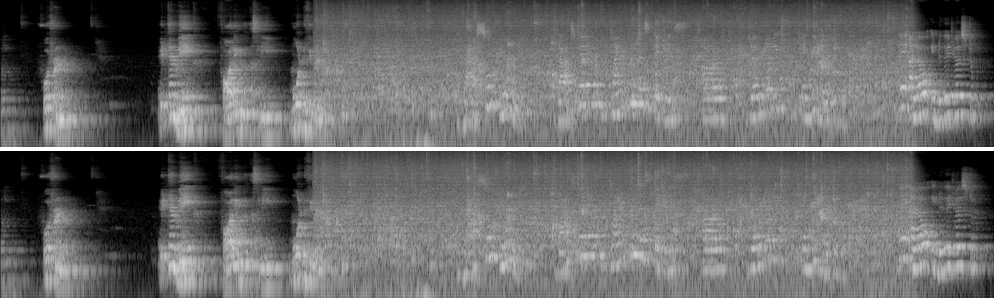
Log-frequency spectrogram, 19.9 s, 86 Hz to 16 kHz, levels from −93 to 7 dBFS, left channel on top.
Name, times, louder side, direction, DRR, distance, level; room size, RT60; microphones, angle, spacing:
voice 1, 0.9-1.3 3.1-3.9 4.4-5.5 5.8-6.5, left 1 dB, 85° left, -8 dB, 1.1 m, -19 dB
sound 1, 6.2-18.2, equal, 75° right, 1.2 m, -26 dB
voice 2, 9.1-10.4 11.1-11.9 12.2-13.7 14.0-14.5 14.9-15.7 16.0-16.8 17.9-19.5, left 1 dB, 55° left, 0 dB, 0.7 m, -22 dB
4.1 x 3.8 x 3.1 m, 1.2 s
head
